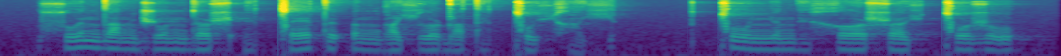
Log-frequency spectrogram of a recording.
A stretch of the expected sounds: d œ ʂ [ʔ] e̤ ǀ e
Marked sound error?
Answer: no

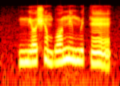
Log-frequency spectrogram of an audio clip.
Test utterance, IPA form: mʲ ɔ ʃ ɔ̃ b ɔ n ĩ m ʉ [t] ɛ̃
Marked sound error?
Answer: no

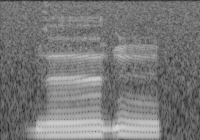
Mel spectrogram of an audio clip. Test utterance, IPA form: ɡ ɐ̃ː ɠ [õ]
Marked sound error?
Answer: no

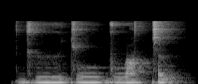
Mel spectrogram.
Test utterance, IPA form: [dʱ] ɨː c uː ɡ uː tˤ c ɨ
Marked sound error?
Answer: no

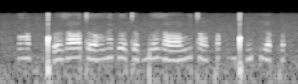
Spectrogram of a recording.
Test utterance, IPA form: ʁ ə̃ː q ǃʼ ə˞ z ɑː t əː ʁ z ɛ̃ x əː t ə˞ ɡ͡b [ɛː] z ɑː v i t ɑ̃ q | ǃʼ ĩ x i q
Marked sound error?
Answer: yes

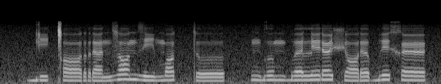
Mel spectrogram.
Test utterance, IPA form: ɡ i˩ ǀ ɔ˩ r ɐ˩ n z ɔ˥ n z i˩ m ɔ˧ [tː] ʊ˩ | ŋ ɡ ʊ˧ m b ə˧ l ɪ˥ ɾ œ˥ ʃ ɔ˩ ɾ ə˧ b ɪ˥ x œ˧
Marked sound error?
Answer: no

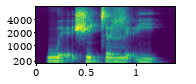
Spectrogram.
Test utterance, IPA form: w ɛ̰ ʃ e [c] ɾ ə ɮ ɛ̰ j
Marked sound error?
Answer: no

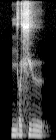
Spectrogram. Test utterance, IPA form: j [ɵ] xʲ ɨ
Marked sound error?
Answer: no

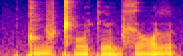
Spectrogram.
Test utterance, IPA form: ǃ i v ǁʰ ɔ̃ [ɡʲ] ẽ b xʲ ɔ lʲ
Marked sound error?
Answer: yes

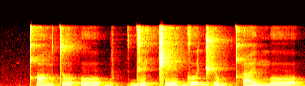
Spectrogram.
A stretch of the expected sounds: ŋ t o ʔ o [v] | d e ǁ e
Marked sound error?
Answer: yes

